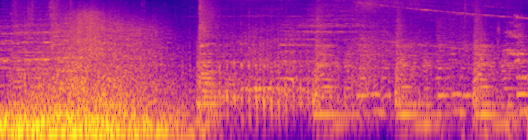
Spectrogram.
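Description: Cartoon sound effects over orchestral score: a loud, dense rumbling boom for about two seconds, cut off by a sharp hit about two and a half seconds in, then music with a thin high whistle slowly falling in pitch near the end.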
